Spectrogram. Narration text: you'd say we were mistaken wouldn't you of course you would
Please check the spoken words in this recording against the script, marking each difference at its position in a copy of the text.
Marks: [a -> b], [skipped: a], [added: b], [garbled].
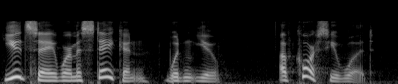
you'd say [skipped: we] were mistaken wouldn't you of course you would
